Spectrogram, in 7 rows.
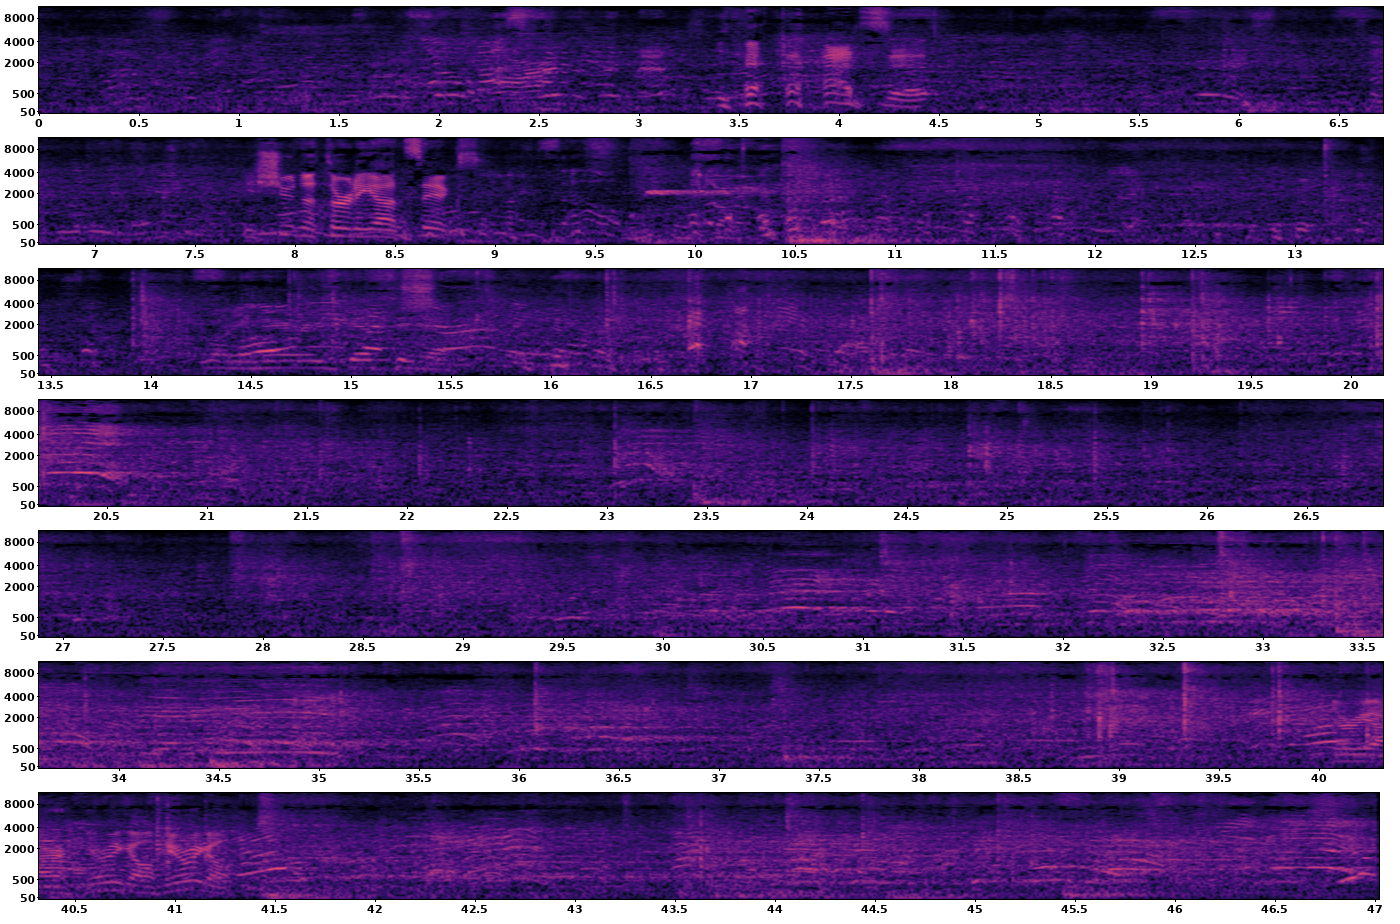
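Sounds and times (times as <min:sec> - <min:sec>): spectators chattering and calling: 0:00.0 - 0:47.0.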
